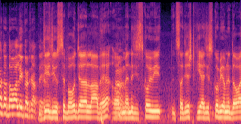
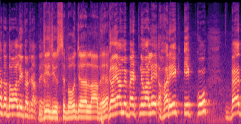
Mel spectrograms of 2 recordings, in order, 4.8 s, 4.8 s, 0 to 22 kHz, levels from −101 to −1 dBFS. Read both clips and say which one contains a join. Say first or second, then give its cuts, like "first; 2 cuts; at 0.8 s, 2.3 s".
second; 1 cut; at 2.2 s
